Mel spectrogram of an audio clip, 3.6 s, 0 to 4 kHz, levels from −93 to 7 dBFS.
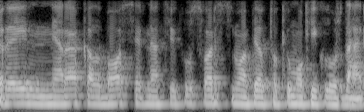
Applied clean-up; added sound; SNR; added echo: none; none; none; none.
